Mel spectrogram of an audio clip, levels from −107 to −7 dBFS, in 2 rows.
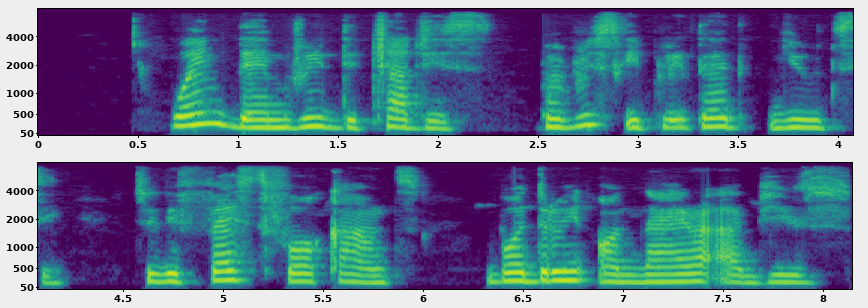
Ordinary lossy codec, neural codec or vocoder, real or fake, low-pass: none; none; real; 7.2 kHz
